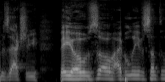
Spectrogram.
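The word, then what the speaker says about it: Bellozo: Mexican so his uh you need the Spanish pronunciation and not the Italian pronunciation so his name is actually beoo I believe something like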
